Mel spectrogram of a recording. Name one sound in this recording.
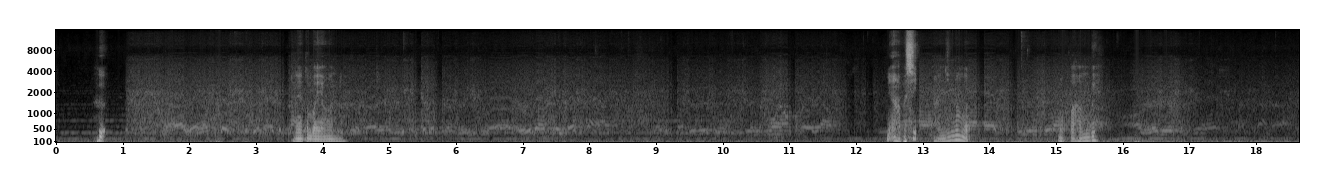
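A handheld radio hisses and crackles with static.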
